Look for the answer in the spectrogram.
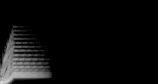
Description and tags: A swooshy wishy woshy wow zoom wooo sound. Weirdly eerie. Could serve as an artsy sword swing sound, or a success jingle for a kinda messed up game.
SPOTTED IN:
